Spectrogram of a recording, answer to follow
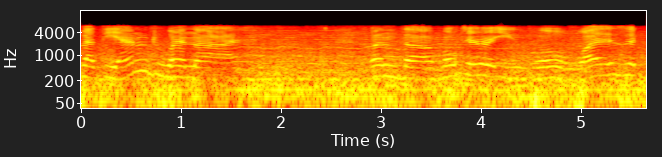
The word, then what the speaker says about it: Volturi: Well, sort of, kind of at the end when the Volturi, what is it called again? I can't really pronounce their name. The Volturi, you're saying it right. The Volturi.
